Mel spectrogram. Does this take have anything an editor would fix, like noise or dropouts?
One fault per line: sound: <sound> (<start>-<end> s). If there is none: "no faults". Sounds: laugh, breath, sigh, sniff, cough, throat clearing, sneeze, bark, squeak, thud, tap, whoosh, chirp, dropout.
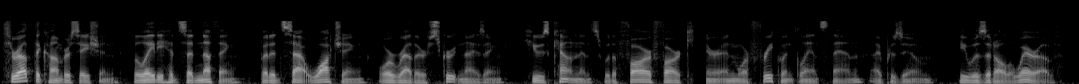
sound: dropout (6.9-7.1 s)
